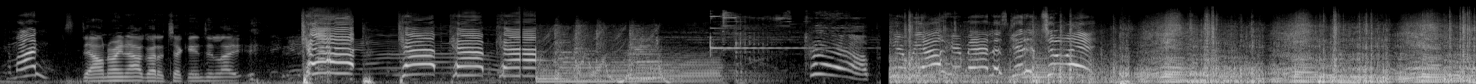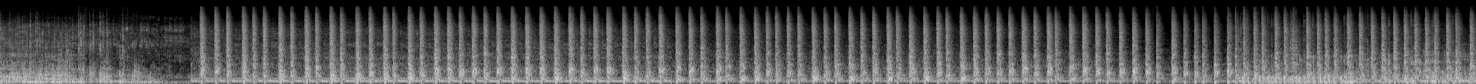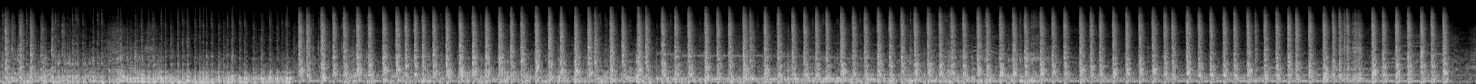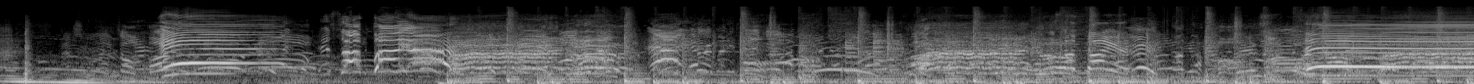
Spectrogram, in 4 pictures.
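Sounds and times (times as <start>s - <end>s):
car engine revving: 8.9s - 45.8s.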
